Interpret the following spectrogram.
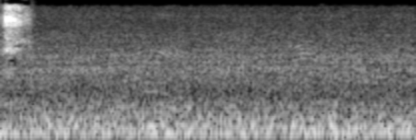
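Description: Car engine idling, heard as a steady low rumble inside the cabin.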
